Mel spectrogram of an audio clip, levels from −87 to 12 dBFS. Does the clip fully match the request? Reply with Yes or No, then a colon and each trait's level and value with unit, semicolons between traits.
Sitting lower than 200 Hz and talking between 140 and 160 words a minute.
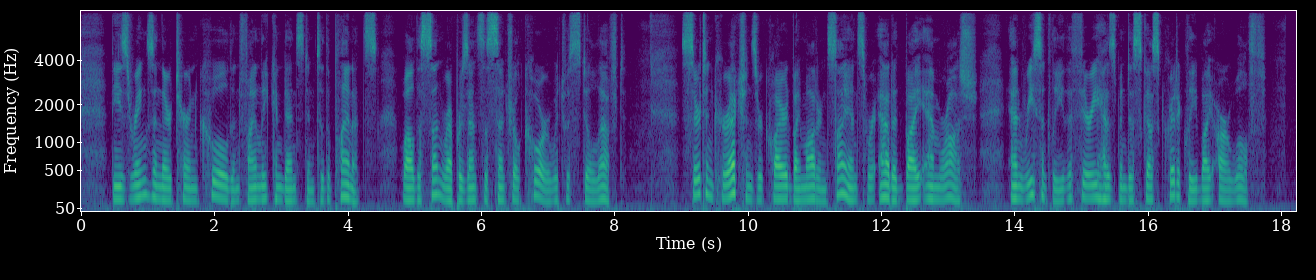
Yes: low, 135 Hz; average, 150 wpm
